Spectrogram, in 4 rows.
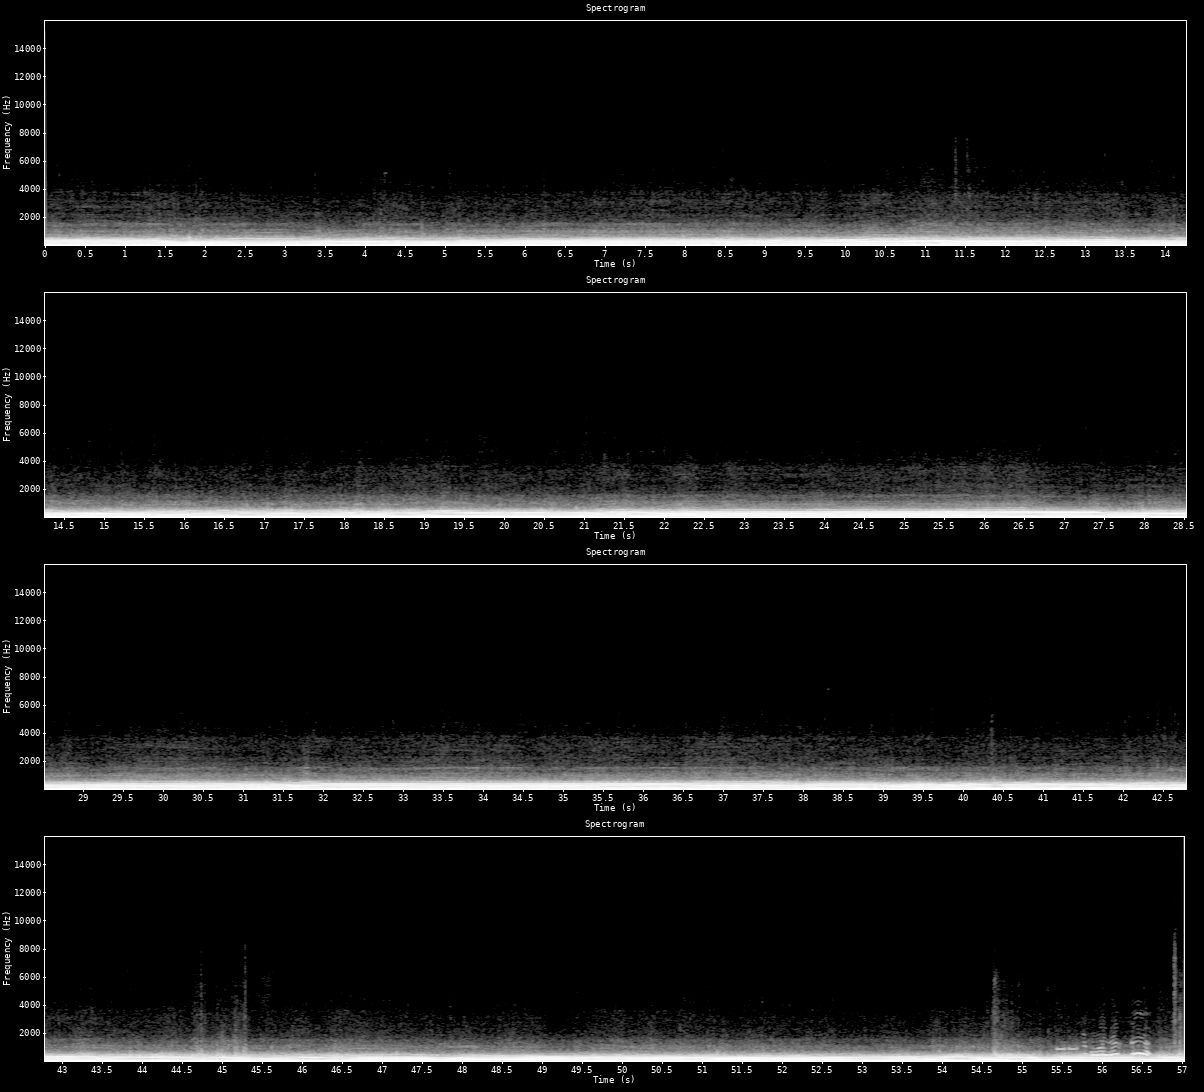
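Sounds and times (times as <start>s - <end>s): engine running under load: 50.9s - 57.0s.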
